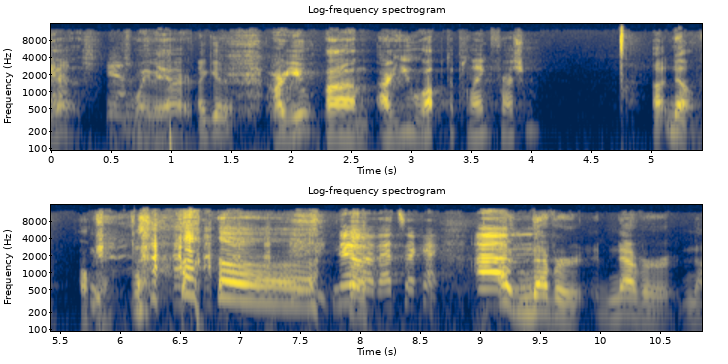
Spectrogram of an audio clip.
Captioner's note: hahah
